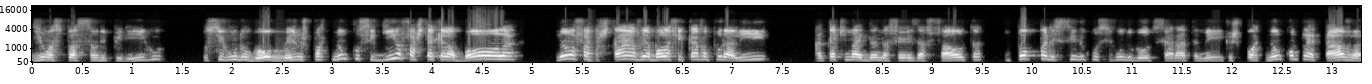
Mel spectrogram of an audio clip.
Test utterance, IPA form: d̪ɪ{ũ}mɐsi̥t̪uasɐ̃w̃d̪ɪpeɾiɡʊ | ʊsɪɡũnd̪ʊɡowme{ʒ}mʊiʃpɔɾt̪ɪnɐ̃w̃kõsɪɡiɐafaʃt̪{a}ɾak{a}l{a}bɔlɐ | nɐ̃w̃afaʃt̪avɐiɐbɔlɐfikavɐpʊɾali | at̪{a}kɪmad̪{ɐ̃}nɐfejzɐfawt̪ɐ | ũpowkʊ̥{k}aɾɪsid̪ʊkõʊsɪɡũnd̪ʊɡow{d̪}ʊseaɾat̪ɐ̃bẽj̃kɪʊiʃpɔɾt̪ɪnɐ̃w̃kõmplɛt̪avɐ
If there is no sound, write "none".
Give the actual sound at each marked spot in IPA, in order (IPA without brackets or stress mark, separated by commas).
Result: ũ, ʒ, a, ɛ, ɐ, ɛ, ɐ̃, p, d̪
